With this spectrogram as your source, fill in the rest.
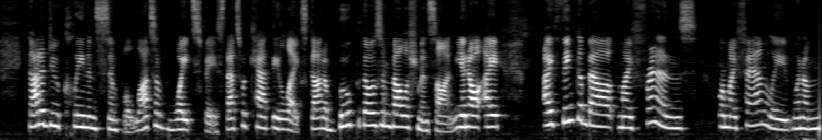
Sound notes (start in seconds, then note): none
